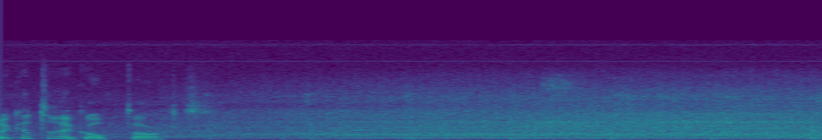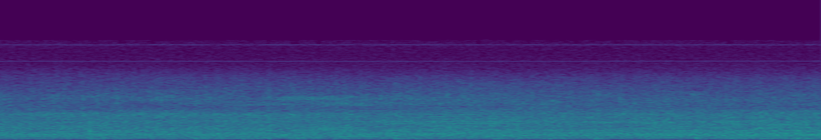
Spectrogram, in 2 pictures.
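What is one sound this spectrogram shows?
Truck engines rumble as heavy trucks drive past slowly.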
